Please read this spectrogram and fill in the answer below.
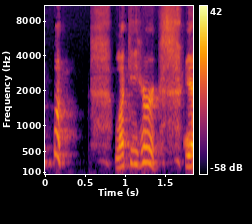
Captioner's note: laughs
